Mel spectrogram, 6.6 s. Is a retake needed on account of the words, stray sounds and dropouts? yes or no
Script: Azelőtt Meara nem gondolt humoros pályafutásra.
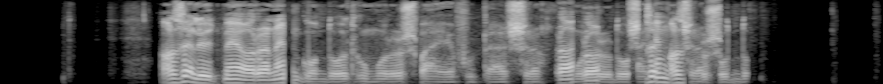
yes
